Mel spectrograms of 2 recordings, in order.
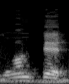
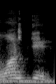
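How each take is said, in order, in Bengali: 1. শেষটা উচ্চারিত হয় খোলা 'ted' ধ্বনিতে। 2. শেষটা উচ্চারিত হয় সংক্ষিপ্ত 'tid' ধ্বনিতে। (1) "ওয়ান্টেড না হবে না" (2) "টিড এভাবে উচ্চারণ করবেন"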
